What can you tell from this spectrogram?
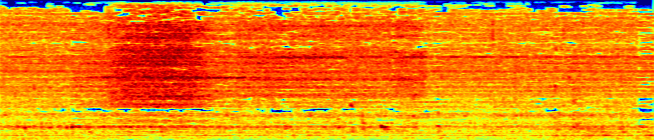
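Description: Underwater sound of open-circuit scuba breathing: a faint steady hiss and bubbling of the regulator and its exhaust, with a louder breath hissing from about one to two seconds in.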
